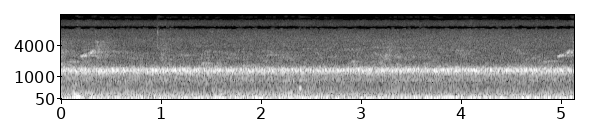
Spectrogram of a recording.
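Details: Brood X periodical cicadas, the 17-year brood, in a steady droning chorus that holds one unbroken high hum throughout, with a low rumble beneath and faint bird chirps above.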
